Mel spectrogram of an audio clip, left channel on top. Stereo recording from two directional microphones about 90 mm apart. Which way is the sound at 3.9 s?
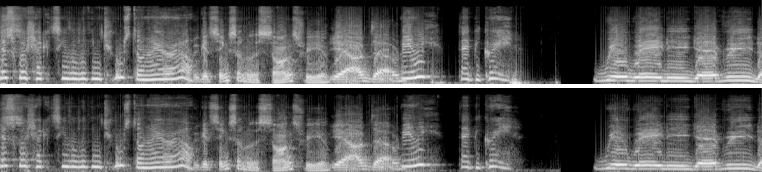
60° left (ahead or behind).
